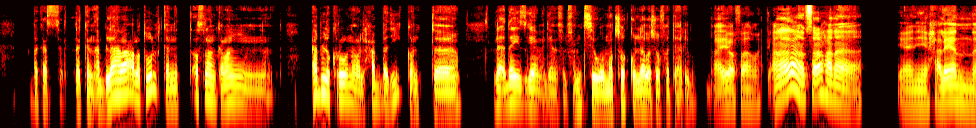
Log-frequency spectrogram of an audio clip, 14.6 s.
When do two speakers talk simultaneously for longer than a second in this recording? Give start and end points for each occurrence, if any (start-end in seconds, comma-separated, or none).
none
